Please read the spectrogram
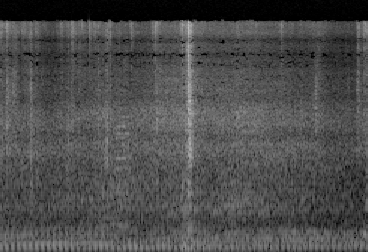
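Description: A small engine running steadily with a rapid, even beat, and a single knock about two and a half seconds in.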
